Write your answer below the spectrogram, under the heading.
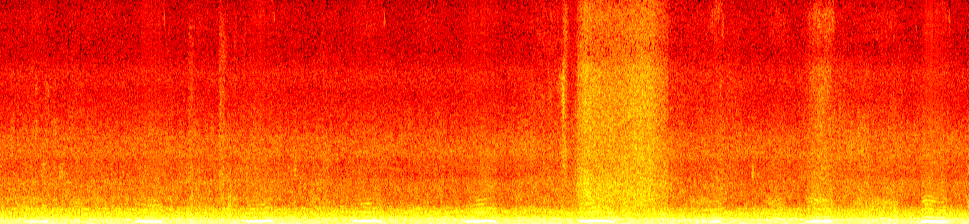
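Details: Fu-tan the cat snoring softly, low droning snores repeating steadily about every two seconds, nine in a row, with a brief rush of broadband noise partway through.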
